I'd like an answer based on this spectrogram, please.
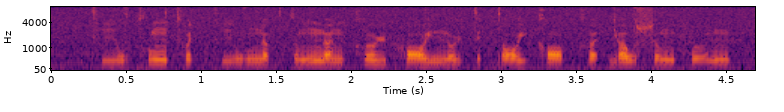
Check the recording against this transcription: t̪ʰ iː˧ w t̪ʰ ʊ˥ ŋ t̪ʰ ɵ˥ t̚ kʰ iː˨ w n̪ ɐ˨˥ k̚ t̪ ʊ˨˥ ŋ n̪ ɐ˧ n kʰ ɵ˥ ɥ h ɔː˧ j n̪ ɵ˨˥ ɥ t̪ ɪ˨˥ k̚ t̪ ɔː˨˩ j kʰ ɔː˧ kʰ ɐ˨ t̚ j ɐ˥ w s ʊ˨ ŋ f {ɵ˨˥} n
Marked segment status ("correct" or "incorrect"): correct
